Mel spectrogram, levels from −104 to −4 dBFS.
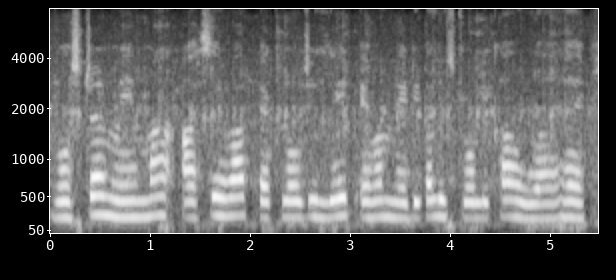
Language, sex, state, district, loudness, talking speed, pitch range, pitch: Hindi, female, Uttar Pradesh, Lalitpur, -15 LUFS, 130 wpm, 210-230 Hz, 220 Hz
